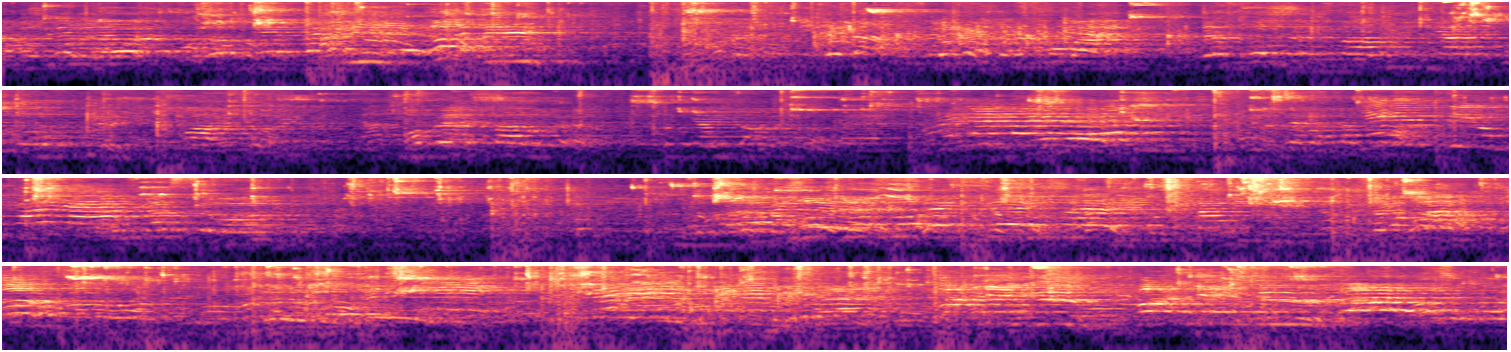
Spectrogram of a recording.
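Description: Futsal game sounds in a large sports hall: repeated knocks of the futsal ball being kicked and bouncing on the hard court, under voices shouting, with the hall's echo.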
